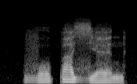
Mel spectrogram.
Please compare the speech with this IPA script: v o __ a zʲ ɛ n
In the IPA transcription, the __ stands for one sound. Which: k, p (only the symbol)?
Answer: p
